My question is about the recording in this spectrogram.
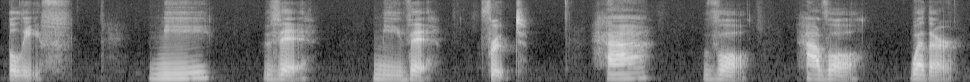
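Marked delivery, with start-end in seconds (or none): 1.5-4.3 "Mi ve" split into syllables, then joined. Shown as a demonstration. Teacher splitting a word into syllables for students, slowly. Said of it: "it also starts a syllable". 5.9-8.6 "Ha va" split into syllables, then joined. Shown as a demonstration. Teacher splitting a word into syllables for students, slowly. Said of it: "it also starts a syllable".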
